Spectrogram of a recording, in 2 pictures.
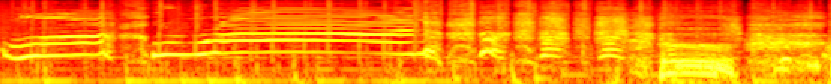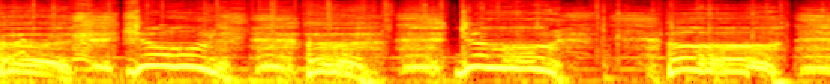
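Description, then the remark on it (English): Rapid, rhythmic voiced panting and grunting from black octopuses giving chase, loud, repeating in short huffing bursts after a brief opening wail-like cry. “The black octopuses panted as they gave chase.”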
